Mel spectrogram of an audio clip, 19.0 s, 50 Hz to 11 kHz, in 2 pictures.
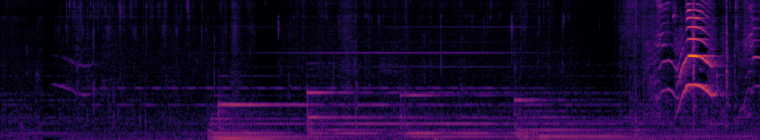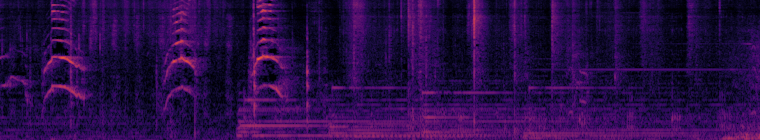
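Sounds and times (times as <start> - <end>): background music: 0.0 - 11.2, 12.4 - 19.0
kitten meowing: 0.6 - 2.0, 7.9 - 10.8, 11.4 - 13.2, 16.4 - 17.1.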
